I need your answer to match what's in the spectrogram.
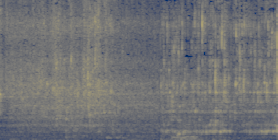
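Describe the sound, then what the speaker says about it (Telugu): Water being poured from a measured jug into a pot of mutton paya curry made from goat trotters, starting soft and becoming a louder splashing fill partway through, with no talking. "వాటర్ అయితే వేసుకోవాలండి ఇందులో."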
